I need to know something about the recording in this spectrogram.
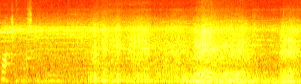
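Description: Traffic engines heard from inside a car's cabin, with one vehicle's engine revving up and growing loudest about four seconds in.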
